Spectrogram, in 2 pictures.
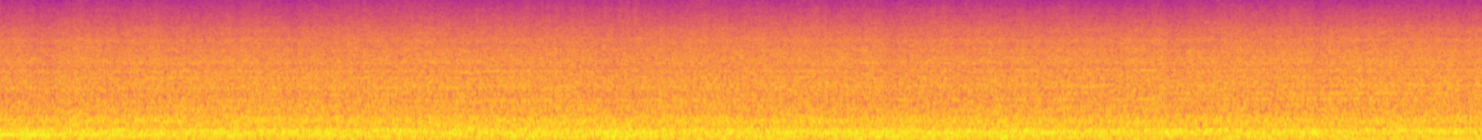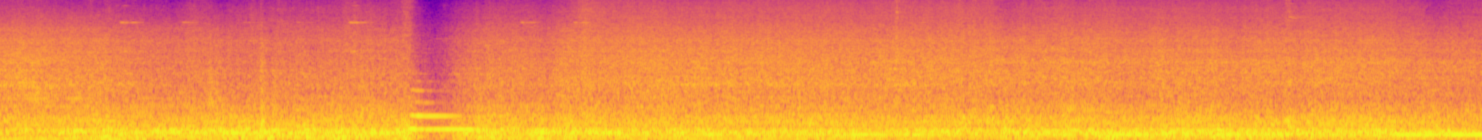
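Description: Sanriku Railway diesel railcar running steadily through a tunnel, a continuous drone of engine and wheels on rail. About two-thirds of the way through, the sound cuts out almost completely for a moment.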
